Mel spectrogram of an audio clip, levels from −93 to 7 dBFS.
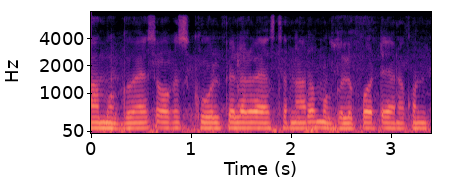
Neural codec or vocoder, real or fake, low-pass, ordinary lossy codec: codec, 24 kHz, 6 kbps, HILCodec; fake; 7.2 kHz; none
